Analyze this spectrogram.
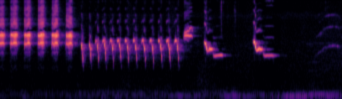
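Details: A common pied myna gives a fast repeated run of nasal squeaky notes, roughly fifteen in a row that speed up, then two loud sweeping descending whistles.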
